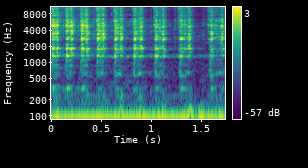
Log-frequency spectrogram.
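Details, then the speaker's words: Samsung refrigerator prone to freezing: a fast, steady ticking, around seven per second, over a low motor hum as the evaporator fan blade clips built-up ice. The motor is not failing; the fix is defrosting and clearing the ice. "so here's the fan right here and the fan was hitting the eyes but I don't see the ice but it's in there"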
